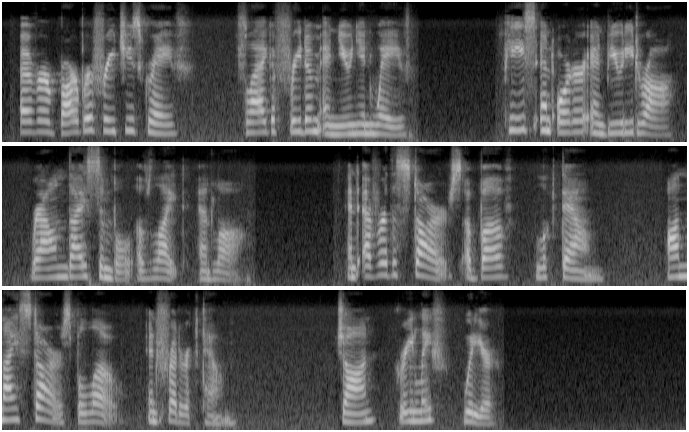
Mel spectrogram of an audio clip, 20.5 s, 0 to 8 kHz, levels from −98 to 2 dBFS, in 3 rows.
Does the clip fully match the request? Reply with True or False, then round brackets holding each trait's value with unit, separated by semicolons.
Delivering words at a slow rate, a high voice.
True (115 wpm; 205 Hz)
